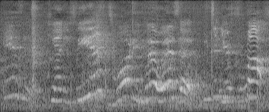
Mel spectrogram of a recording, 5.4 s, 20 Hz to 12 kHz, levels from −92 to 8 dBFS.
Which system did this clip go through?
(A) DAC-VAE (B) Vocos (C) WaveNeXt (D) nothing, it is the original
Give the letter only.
A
